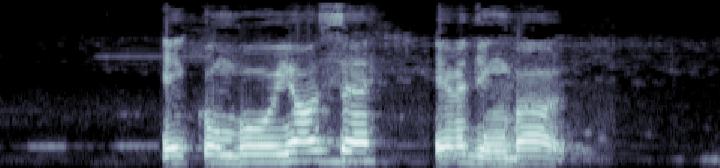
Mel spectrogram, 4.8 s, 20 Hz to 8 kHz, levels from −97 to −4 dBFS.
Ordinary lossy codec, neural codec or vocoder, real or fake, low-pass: MP3, 64 kbps; none; real; 7.2 kHz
